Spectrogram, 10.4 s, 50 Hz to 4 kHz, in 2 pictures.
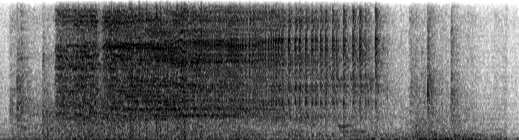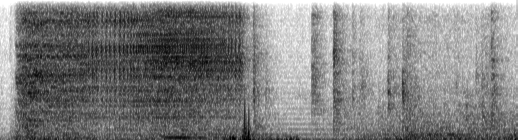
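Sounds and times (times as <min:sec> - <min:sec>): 
squeaky garage door hinge: 0:00.6 - 0:03.9, 0:05.4 - 0:07.7.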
